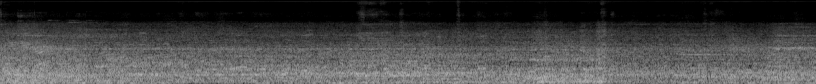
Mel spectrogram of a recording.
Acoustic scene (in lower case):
crowded indoor space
